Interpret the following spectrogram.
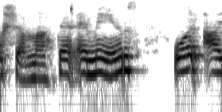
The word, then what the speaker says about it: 什么: Next one is 什么什么诗人神 mo and this mo is neutral tone.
